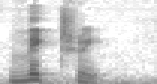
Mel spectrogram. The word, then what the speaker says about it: victory: remember what I said if you have the letter V you need to bite your lower lip it's victory and if it's w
